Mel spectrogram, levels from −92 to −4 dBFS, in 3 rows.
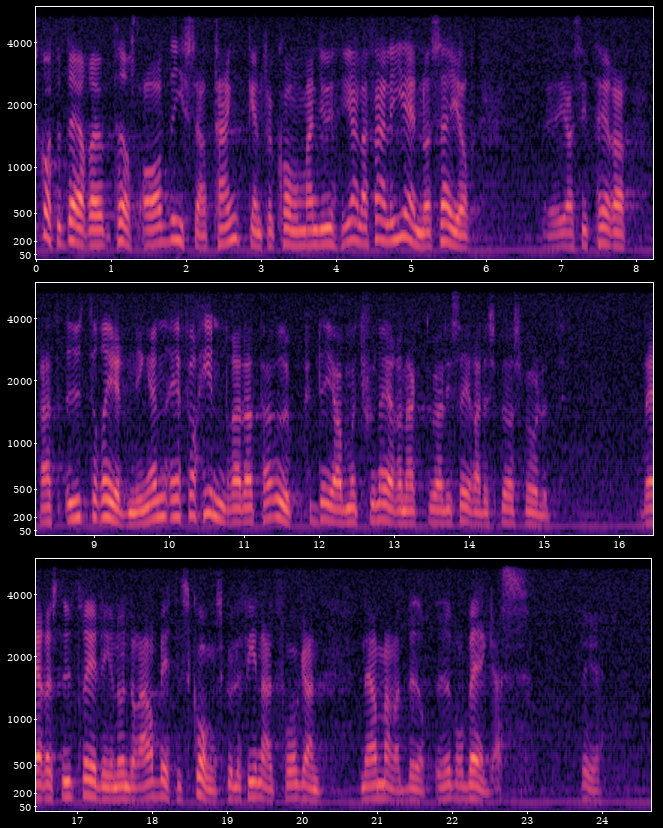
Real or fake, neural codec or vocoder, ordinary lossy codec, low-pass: real; none; none; 5.4 kHz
